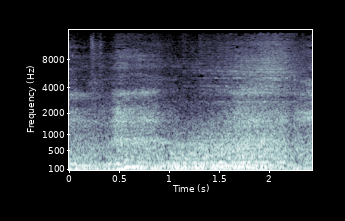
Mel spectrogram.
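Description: Low, steady drone of dramatic background score, with faint breaths over it.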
